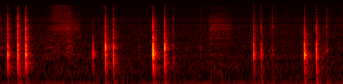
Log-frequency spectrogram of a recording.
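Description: Fingertips tap and scratch the lid of a small, hollow, closed kraft-cardboard box lying on a dark table, and near the end the box is lifted slightly in both hands. Dry, hollow knocks with a papery midrange thud come in quick clusters, twelve short taps in all, with soft scratchy brushing between them over a quiet background.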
